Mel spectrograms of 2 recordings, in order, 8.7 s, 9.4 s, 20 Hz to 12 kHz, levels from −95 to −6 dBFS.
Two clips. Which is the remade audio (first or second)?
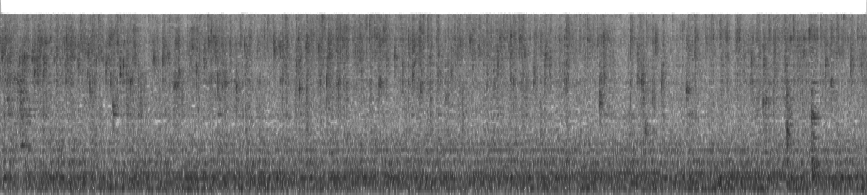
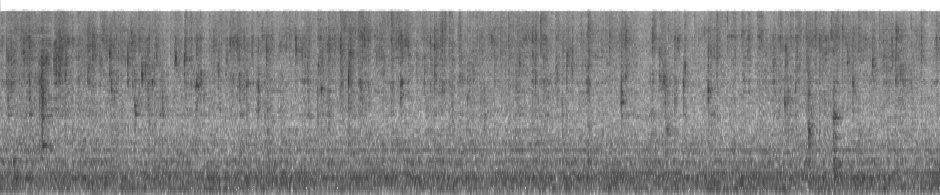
second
